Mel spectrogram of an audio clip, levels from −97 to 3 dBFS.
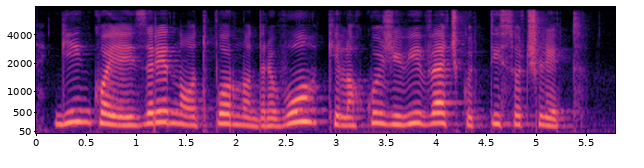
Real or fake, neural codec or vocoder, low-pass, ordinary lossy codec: real; none; 7.2 kHz; none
